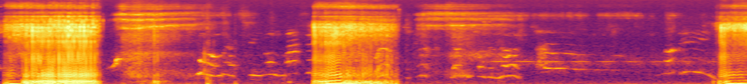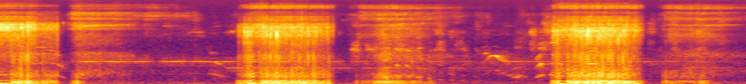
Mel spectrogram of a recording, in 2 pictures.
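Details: Loud, harsh rattling snores on each breath, four to five in twenty seconds, with faint talk and squeaks between; snoring.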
